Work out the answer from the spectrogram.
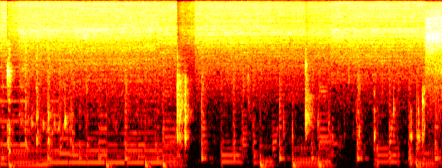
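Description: Food sizzling in a hot pan, with the knocks and scrapes of a utensil stirring it; the sizzle gets louder near the end.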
